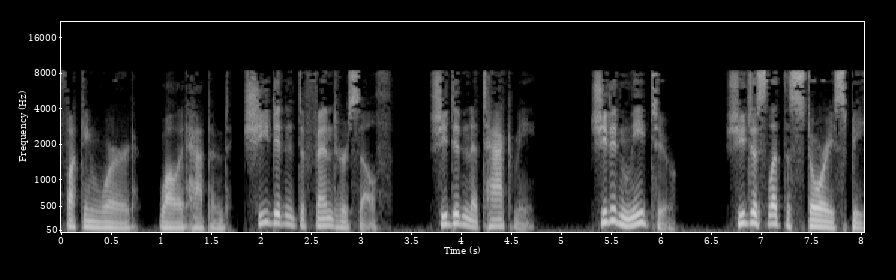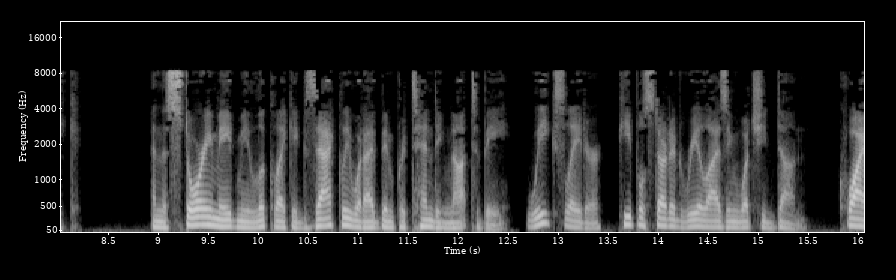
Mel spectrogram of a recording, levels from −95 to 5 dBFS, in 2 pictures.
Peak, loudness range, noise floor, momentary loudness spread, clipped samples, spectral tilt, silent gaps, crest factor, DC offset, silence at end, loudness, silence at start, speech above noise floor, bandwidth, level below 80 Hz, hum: -4 dBFS; 5 LU; -71 dBFS; 13 LU; under 0.1%; -5 dB/octave; 1.77-1.82 s, 12.60-12.67 s; 18 dB; under 0.1%; 0 s; -23 LUFS; 0.05 s; 49 dB; 8.8 kHz; -50 dBFS; none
